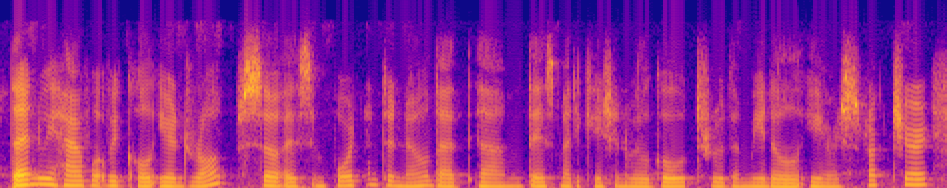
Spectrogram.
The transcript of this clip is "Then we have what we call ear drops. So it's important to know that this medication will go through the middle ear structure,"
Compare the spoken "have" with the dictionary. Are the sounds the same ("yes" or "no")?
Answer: yes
